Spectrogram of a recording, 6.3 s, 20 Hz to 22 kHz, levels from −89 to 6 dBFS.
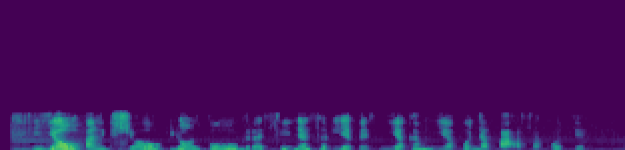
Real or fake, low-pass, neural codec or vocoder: real; 5.4 kHz; none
